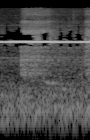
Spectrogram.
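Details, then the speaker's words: Steady high-pitched audible alarm from a Berlin Heart ventricular assist device console, shown with a red light during a perfusion lecture on troubleshooting alarms. "so when you get an audible alarm really uh you know it it obviously the little light lights up and you hear a noise"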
